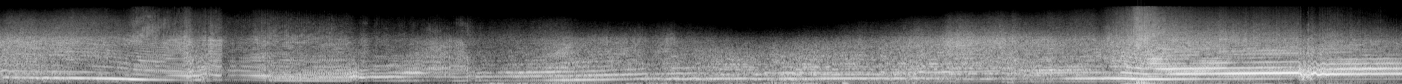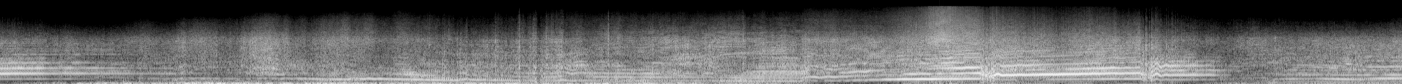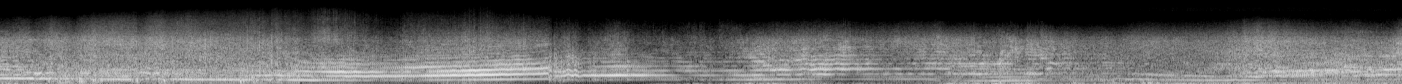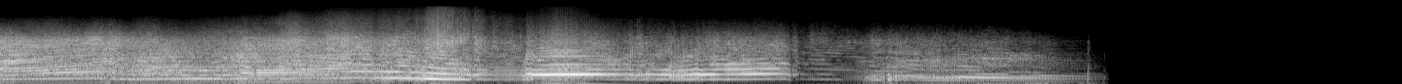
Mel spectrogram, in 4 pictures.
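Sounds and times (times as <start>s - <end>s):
racing car engines revving: 0.0s - 53.2s.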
